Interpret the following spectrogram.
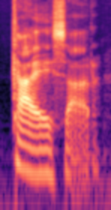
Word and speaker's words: Caesar: So I believe in German it's pronounced Kaiser, while in classical Latin it would be Caesar. And the difference would be that the S is a S and the R is fully trilled.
